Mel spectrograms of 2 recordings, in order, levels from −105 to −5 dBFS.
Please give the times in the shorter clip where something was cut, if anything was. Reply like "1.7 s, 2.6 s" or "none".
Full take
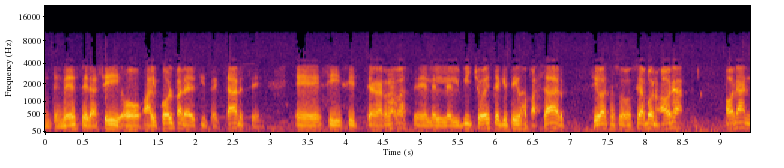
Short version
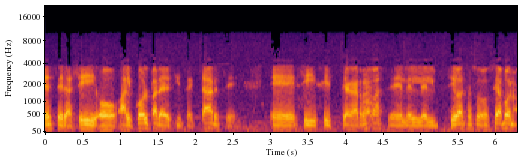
5.2 s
